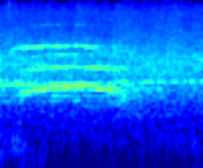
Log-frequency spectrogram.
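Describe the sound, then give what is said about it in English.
A church audience applauds people who have stood up, in a steady, dense wash of clapping, with high cheers and a sustained whoop riding over it. The applause stays loud throughout and fades only slightly at the end. “Let's cheer for them.”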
